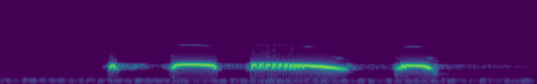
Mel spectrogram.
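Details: Decoy spotted dove calling to lure wild doves gives one full phrase: a short clipped note, a rounded coo, a long coo sliding down at its end and a final rounded coo. Nothing else is audible.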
